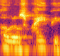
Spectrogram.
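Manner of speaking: soft, hushed, secretive whispered aside. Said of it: "they gotta whisper".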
